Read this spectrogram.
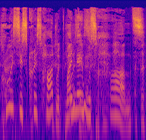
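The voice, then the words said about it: Good put-on German accent. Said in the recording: “in a German accent ... That German accent is really good”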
